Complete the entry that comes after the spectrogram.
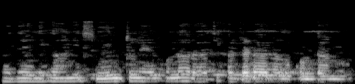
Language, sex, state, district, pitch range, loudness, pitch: Telugu, male, Andhra Pradesh, Guntur, 140-145 Hz, -16 LUFS, 140 Hz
